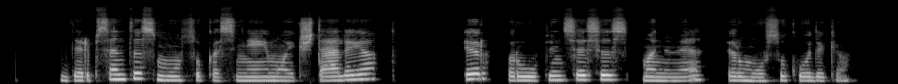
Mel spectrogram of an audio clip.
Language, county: Lithuanian, Kaunas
